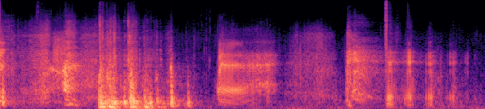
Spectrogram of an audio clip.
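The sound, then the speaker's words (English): Knocking on a door: a quick cluster of heavy thumping raps, a brief sustained tonal sound, then a second run of lighter, evenly spaced knocks that taper off. “Oh, somebody knocking.”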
